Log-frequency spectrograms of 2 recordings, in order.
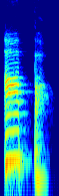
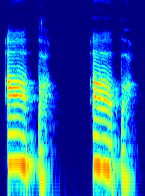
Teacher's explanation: Hier haben wir auch E in Kombination mit R. Und wir sagen ein A, ein kurzes A. Aber. Wir haben am Anfang ein langes A und dann haben wir ein kurzes A.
